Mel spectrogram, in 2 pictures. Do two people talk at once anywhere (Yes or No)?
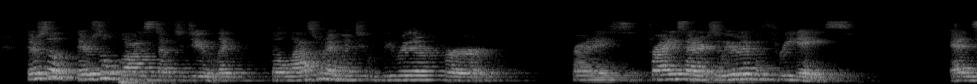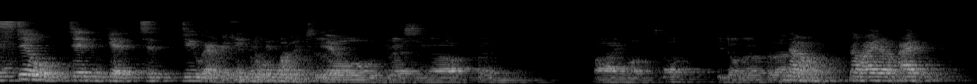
Yes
